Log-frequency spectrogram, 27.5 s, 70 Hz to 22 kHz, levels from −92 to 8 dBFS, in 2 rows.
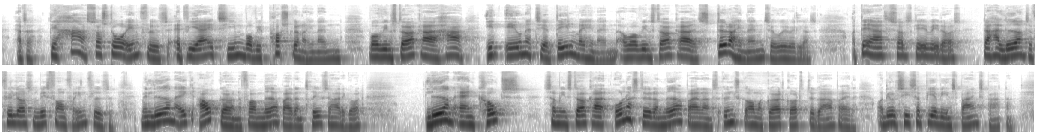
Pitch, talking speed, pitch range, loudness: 145 Hz, 230 wpm, 130-165 Hz, -24 LUFS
